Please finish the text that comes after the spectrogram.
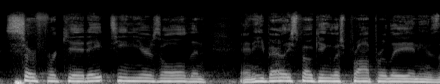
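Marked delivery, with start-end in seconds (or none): none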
